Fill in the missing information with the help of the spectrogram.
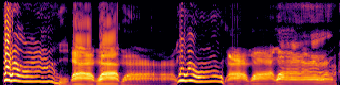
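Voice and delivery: high wailing wee wah noises; baby cry. Retold or imitated. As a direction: squeal then wail like a baby. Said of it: "It's like".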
